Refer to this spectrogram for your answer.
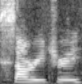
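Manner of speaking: attempted, unconvincing Australian accent. Trying out accents on a short phrase: attempted Australian accent. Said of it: "I cannot do Australian accents".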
